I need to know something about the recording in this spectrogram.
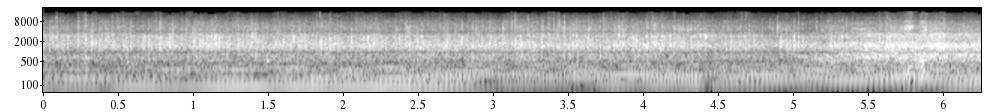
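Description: Soft sustained keyboard chords that change to a new chord about halfway through, over a steady rushing hiss.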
